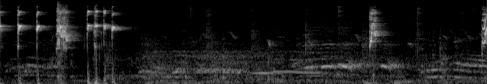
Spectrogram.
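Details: Fischer's lovebirds of PB Violet and Euwing Gold Opaline colour in the morning: a quick volley of bright, shrill tweets, then quieter background warbling and a few isolated chirps.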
